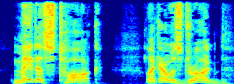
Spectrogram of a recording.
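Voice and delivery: high-pitched, aggrieved complaint; angry. A narrator's reading. Young prisoner explaining his confession, angrily. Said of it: "Nick replied angrily".

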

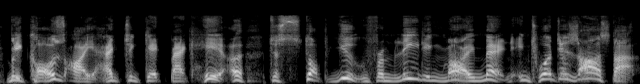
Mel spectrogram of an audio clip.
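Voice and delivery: angry, teeth clenched; through gritted teeth. A narrator's reading. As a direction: bite the words out. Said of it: "gritted his teeth".

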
